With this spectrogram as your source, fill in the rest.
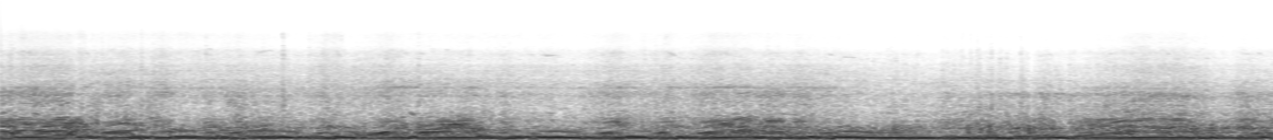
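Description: Tyres churn through mud.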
